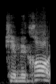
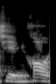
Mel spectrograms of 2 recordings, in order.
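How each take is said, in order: First: Chemical begun with a K sound; hard C pronunciation. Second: Chemical begun with a "ch" as in chair; soft CH mispronunciation. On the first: Explaining CH spelling to viewers, Chemical with a hard K. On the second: Showing viewers the misreading, Chemical with soft CH. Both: Shown as a demonstration. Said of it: "มันไม่อ่านว่า".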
